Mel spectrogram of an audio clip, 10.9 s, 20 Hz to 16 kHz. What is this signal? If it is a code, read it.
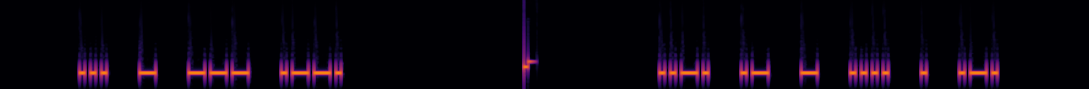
Morse code, heard as a keyed tone, about 22 wpm, spaced as for 16 wpm, 700 Hz. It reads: STOP FATHER
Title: 2x Character Spacing - Top 300 Words - 22wpm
